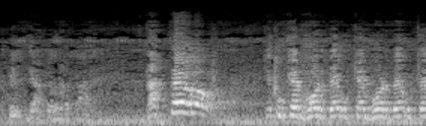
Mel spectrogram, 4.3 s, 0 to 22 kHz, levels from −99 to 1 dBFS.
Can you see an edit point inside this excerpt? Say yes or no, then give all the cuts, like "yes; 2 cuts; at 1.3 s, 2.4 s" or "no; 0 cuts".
no; 0 cuts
